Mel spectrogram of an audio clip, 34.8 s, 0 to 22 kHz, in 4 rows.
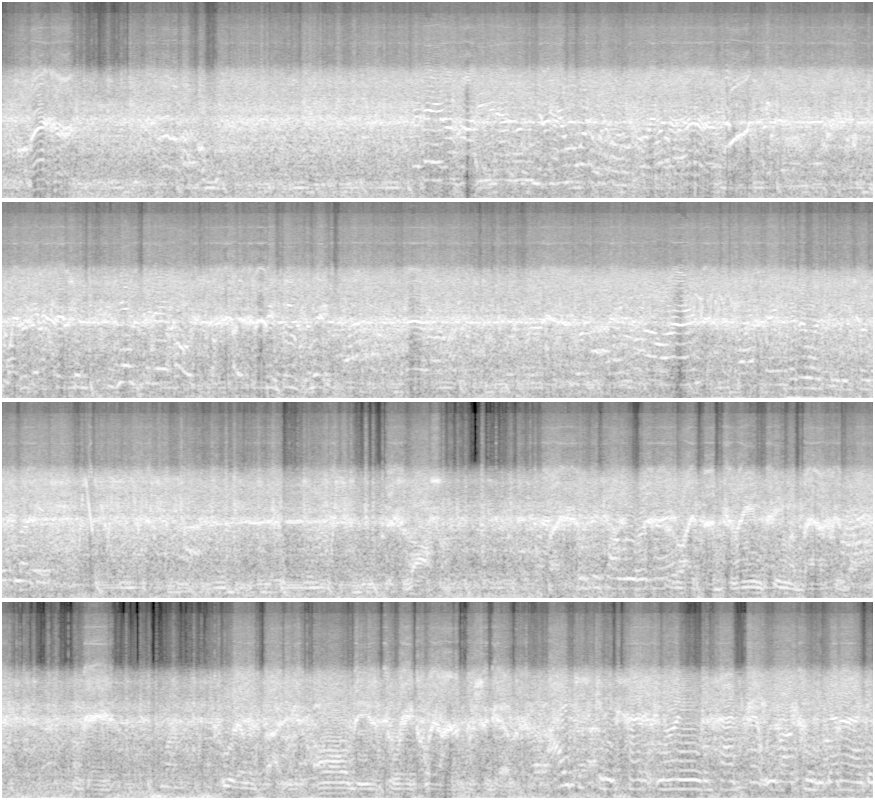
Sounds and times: Speech: 0.0 - 0.8, 1.6 - 2.2, 4.1 - 18.1, 21.2 - 21.9, 22.8 - 26.2, 26.8 - 34.8.

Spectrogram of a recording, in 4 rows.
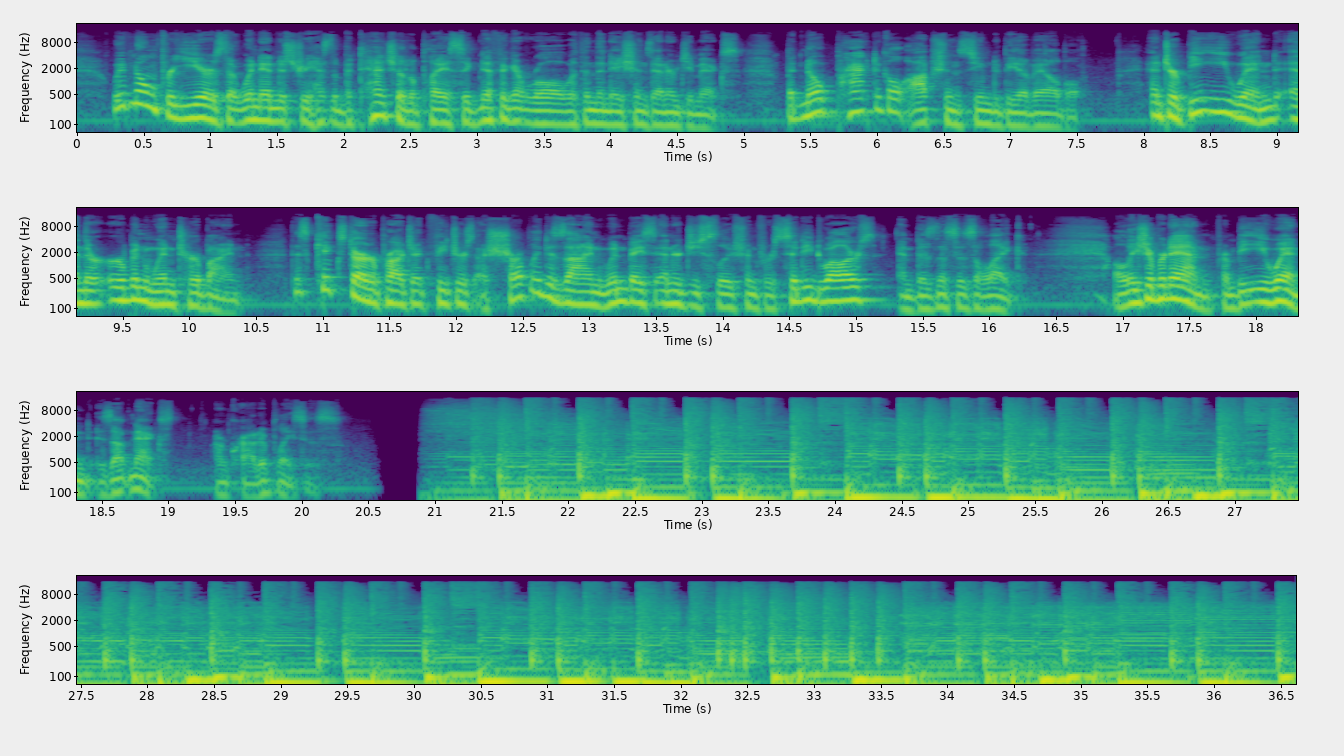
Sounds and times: Music: 20.9 - 36.6.

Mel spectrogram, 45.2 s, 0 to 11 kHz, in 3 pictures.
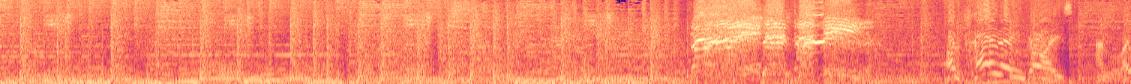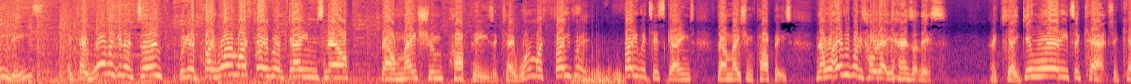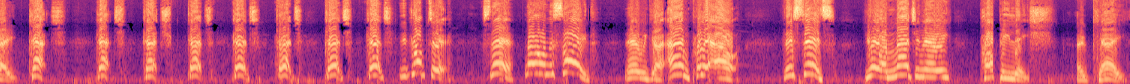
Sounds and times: Music: 0.0 - 22.4
Speech: 12.6 - 27.7, 28.3 - 45.2.

